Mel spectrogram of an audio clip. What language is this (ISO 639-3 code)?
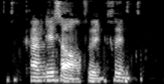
tha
